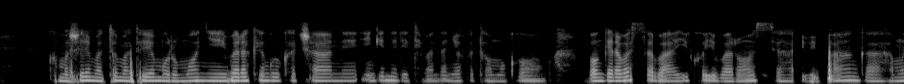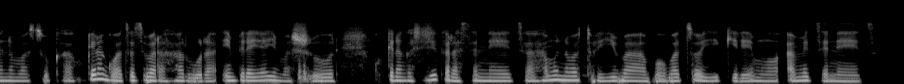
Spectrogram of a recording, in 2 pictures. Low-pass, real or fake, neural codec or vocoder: 7.2 kHz; real; none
